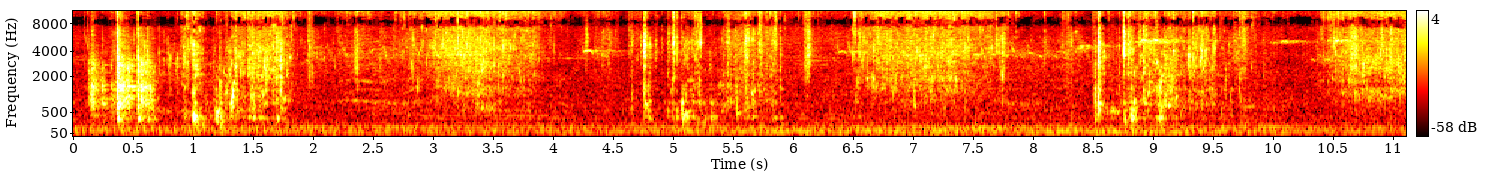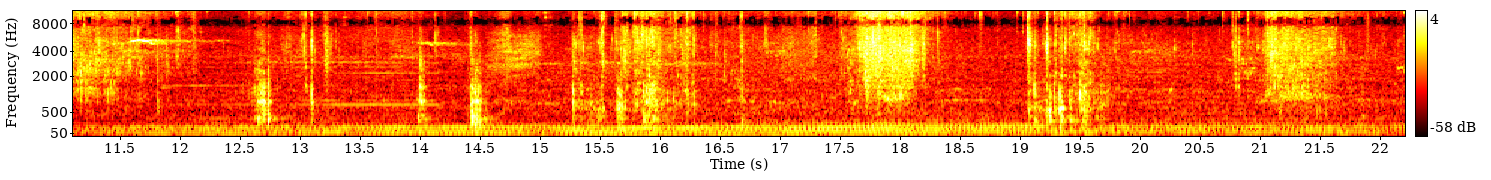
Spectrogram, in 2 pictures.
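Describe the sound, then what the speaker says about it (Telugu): Water trickles and splashes onto chrysanthemum plants over a long stretch, with soft irregular pours and occasional louder splashes against a low steady background. "ఇప్పుడు ఫర్టిలైజర్ ఇచ్చాం కాబట్టి వాటర్ ఇచ్చేద్దాము"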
